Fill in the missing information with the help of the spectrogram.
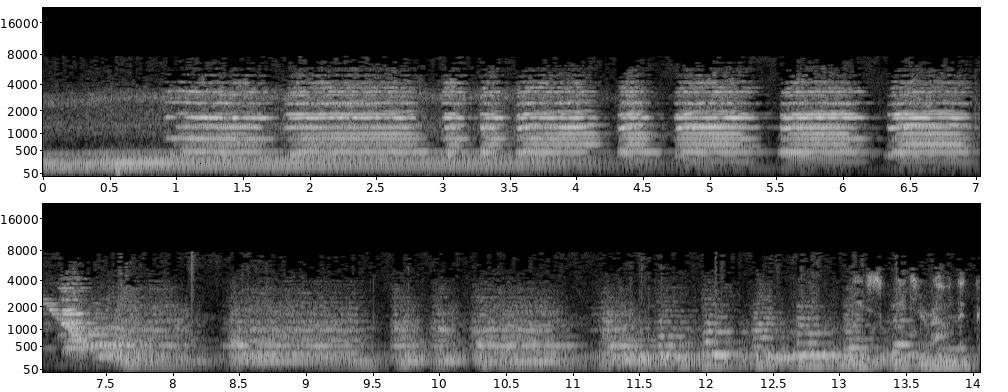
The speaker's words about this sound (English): Their car roars past.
